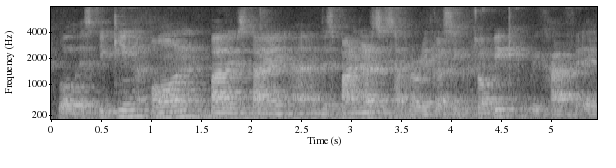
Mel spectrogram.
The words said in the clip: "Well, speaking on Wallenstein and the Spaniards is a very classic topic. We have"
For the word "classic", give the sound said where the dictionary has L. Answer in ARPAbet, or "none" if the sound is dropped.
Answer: none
